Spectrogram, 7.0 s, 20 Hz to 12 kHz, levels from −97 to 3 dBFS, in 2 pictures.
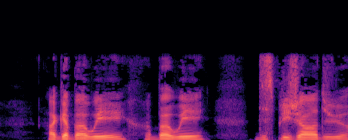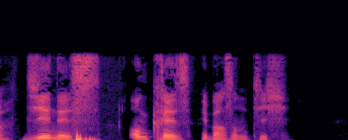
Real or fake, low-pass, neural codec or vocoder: real; 7.2 kHz; none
